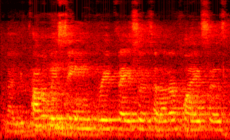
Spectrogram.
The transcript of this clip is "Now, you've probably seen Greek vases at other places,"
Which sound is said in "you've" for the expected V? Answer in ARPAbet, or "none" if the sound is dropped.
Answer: P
